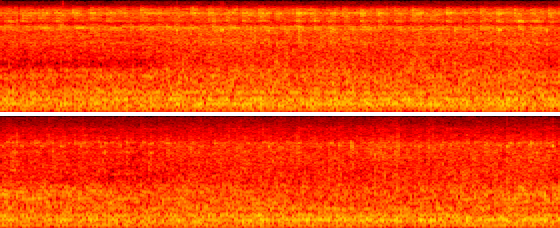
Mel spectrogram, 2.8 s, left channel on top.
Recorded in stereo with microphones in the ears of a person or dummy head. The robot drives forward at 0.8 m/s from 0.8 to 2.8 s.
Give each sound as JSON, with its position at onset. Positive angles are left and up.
{"t": 0.0, "sound": "an engine running", "side_deg": 75}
